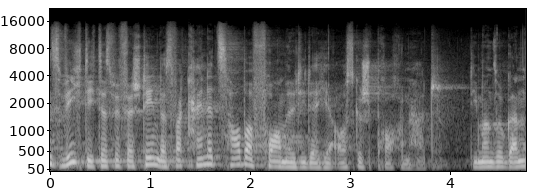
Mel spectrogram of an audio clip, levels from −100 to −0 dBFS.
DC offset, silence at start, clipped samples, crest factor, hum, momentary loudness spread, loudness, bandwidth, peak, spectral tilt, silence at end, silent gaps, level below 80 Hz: under 0.1%; 0 s; under 0.1%; 18 dB; none; 9 LU; -27 LUFS; 15.5 kHz; -10 dBFS; -3.5 dB/octave; 0 s; none; -72 dBFS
